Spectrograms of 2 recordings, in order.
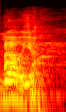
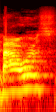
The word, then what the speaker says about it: Bowers: You know, that's kind almost sound like Bowser. When I was in school, that's how they used to. That's how they used to pronounce my name. Bowers.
